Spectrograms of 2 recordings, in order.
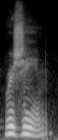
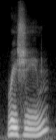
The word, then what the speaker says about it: regime: Regime is a word I've heard with both vowel and consonant sound variations. I usually say regime, but I've also heard regime, and with a J sound, regime.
